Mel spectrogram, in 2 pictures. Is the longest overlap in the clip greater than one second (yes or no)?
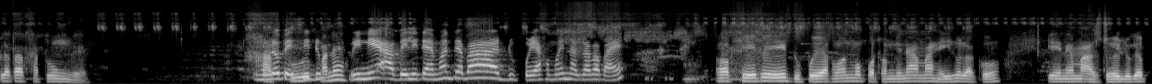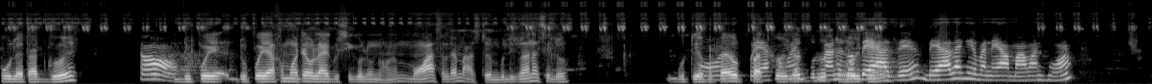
yes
